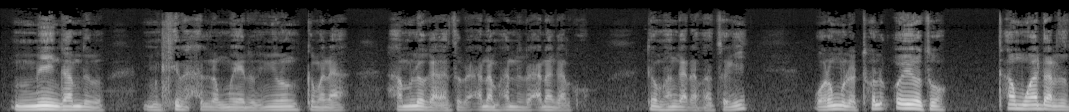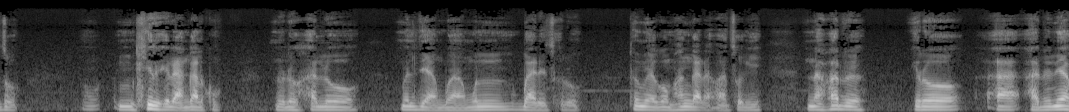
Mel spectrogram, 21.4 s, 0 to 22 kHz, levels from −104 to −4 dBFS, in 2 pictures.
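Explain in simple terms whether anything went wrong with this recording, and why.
Nothing stood out on listening to this speech; the faint background noise of the room sits well beneath the talking and is simply part of where it was recorded.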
